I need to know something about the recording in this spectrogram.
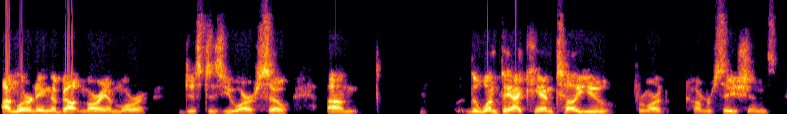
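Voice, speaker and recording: A man hosting a podcast in a friendly, chatty way, with lots of ums and small restarts. His voice sits at an ordinary middle pitch, recorded close and dry with no room sound. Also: unhurried, a little mellow, dry recording, highs cut off. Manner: friendly, hesitant with fillers. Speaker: podcast host, physical therapist. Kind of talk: casual interview podcast.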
